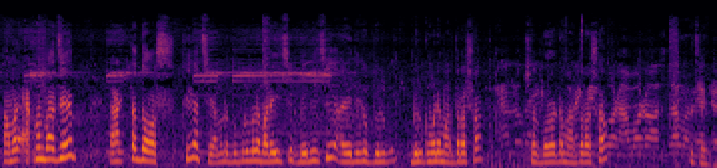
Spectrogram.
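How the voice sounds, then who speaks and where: A young Bangladeshi vlogger chats casually with his viewers while riding outdoors on a rural road for a travel vlog, often checking in and repeatedly asking them "okay?". His voice is high, steady, a little mellow, and very fast. A slight hiss or hum is audible.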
